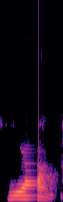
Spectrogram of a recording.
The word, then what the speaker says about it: war: ar in war okay why does ar say or well in the english language after a w or after a q u the a r it's a convention the a r is spelled at is spelled the or sound is spelled with an ar if i use the no r actually this o r is pronounced as er after a w o r is usually pronounced er so this is just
